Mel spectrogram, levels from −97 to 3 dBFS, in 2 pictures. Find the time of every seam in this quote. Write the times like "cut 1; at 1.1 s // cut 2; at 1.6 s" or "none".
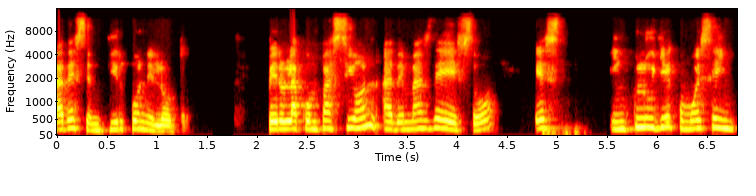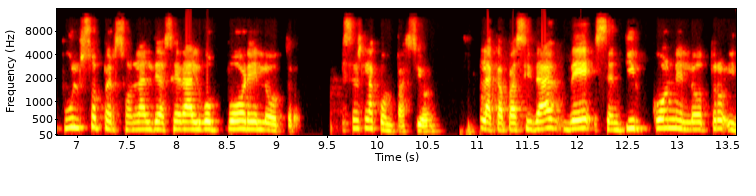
cut 1; at 9.7 s // cut 2; at 11.0 s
